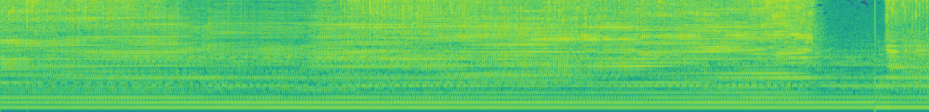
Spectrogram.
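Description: Jointer running, its cutterhead planing an oak board fed along the fence: a steady machine hum under the noise of the cut. A single sharp click comes near the end.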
